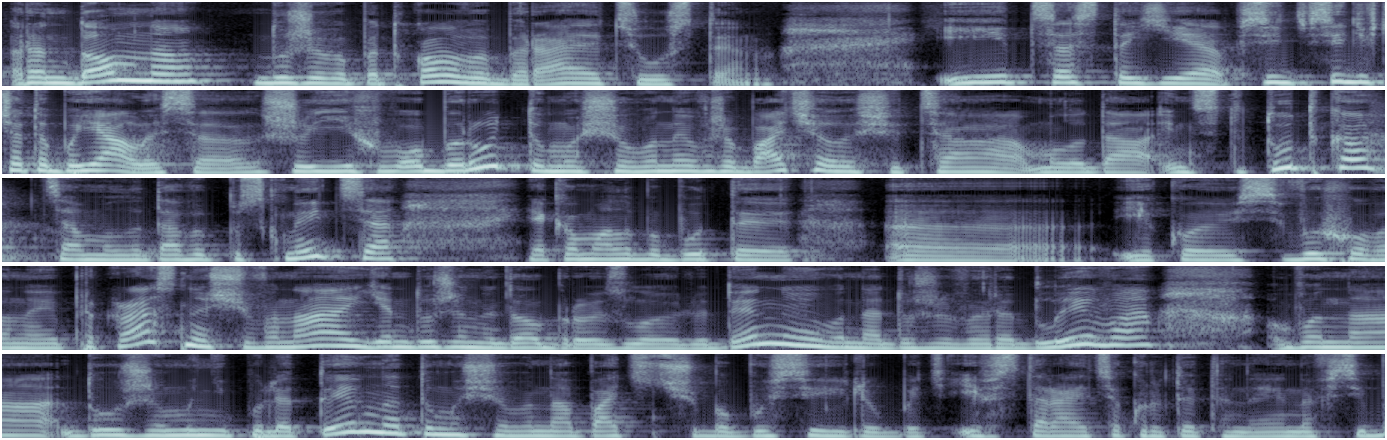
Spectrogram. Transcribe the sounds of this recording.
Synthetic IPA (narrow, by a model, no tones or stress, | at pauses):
rɐnd̪ɔmnɔd̪uʒɛʋɪpɐd̪kɔʋɔʋɪbeɾʔɑjɛt͡sʲuːst̪ɪ̰nʊit̪sɛst̪ɐjɛwsʲisʲidʲiwt͡ʃʲɑt̪ɐbɔjɑlˠɪsʲɐʃt͡ʃɔjixɔbeɾut̚ʲt̪ɔmuʃt͡ʃɔʋɔnɪʊʐɛbɑt͡ʃɪlˠɪʃt͡ʃɔt͡sʲamɔlˠɔd̪ɑʔinst̪ɪt̪ut̪kɐt͡sʲamɔlˠɔd̪ɑʋɪpʊsknɪt͡sʲːɐjɐkɑmɑlˠɐbɨbut̪ɪ | jɐkɔjʊsʲʋɪxɔʋɐnɔjʊpɾɪkɾɑsnɔjʊʃt͡ʃɔʋɔnɑjɛd̪uʒɛnɛd̪ɔbɾɔjʊzlˠɔjʊlʲʊd̪ɪnɔjʊʋɔnɑd̪uʒɛʋɪɾed̪lˠɪʋɐʋɔnɑd̪uʒɛmɐnʲipʊlʲɐt̪ɪwnɐt̪ɔmuʃt͡ʃɔʋɔnɑbɑt͡ʃɪ̥tʲʃt͡ʃɔbɐbusʲijilʲubɪtʲist̪ɐɾɑjt͡sʲːɐkɾʊt̪ɪt̪ɪnɛjinɐwsʲib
